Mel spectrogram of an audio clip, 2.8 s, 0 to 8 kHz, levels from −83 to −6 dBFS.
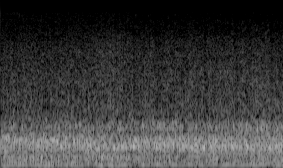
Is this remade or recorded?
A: remade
